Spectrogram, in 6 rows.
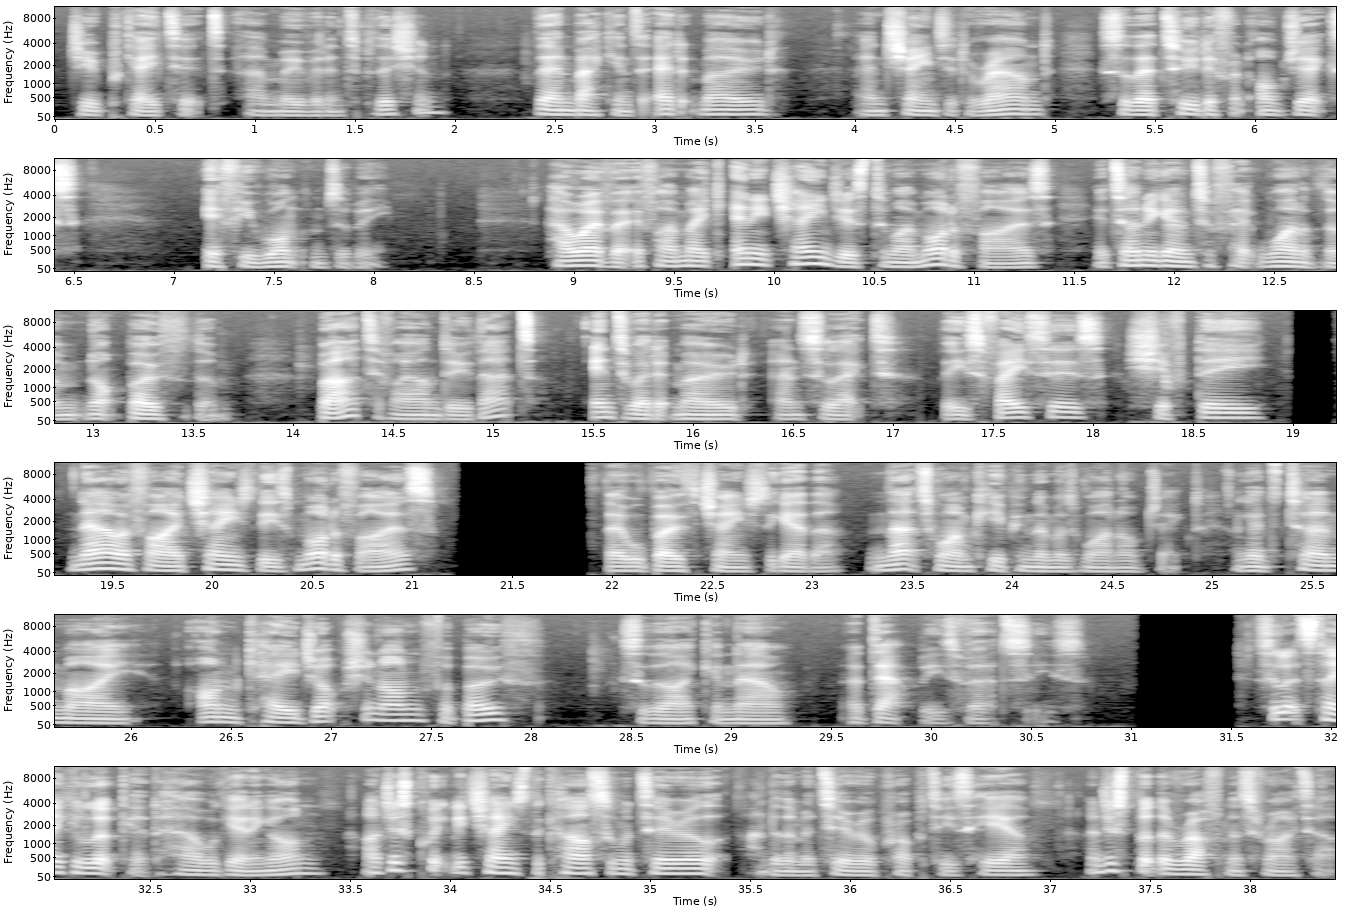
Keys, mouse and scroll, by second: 2.1 Tab, 2.7 middle click, 3.4 click, 4.5 g, 6.4-8.5 middle drag, 14.1 ctrl+z, 14.4 ctrl+z, 14.7 ctrl+z, 14.9 ctrl+z, 15.3 Tab, 15.5-16.5 middle drag, 16.5 3, 17.2 click, 18.1 shift+d, 20.3-21.7 middle drag, 21.7 click, 23.3-24.7 drag, 24.9-26.2 middle drag, 26.2 click, 27.0 click, 27.6 middle click, 28.3 Tab, 28.4 Tab, 28.5 1, 28.9 g, 29.1 click, 29.7 g, 30.4 click, 30.4 g, 31.1 scroll down 4, 31.3 middle click, 31.4 Tab, 33.2 click, 37.0-38.4 drag.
